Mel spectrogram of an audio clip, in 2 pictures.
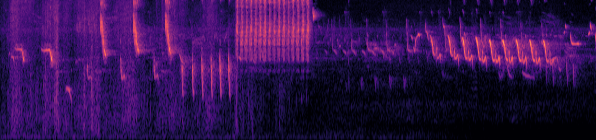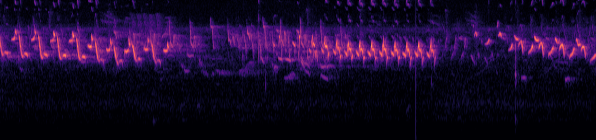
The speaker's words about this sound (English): The birds sing in the canopy above, and I'm starting to learn their calls.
